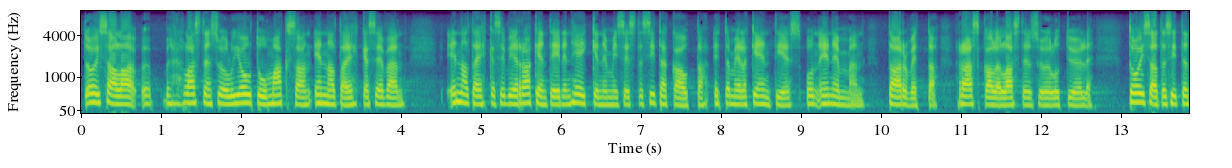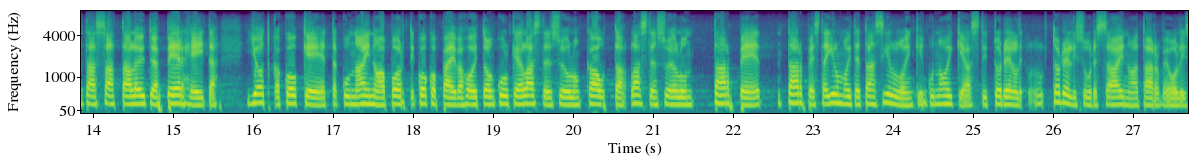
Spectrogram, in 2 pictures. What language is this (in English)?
Finnish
